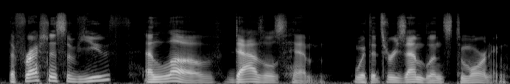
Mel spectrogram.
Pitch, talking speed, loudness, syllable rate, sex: 110 Hz, 155 wpm, -21 LUFS, 4.2 syllables/s, male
